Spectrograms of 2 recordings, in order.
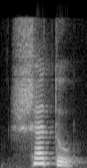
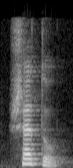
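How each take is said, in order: The two takes are said the same way.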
